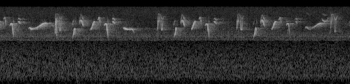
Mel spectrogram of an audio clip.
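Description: Blue-backed conebill song: a rapid, high-pitched jumble of thin chips and short sharp twitters, delivered continuously.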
